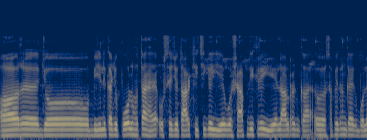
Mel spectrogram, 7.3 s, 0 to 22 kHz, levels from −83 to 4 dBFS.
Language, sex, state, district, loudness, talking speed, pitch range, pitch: Hindi, male, Uttar Pradesh, Jalaun, -29 LUFS, 235 wpm, 150-155 Hz, 155 Hz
